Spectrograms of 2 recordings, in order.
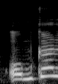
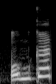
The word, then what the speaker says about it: ओम: ओम यह शब्द 3 वर्णाक्षरों से और एक आधे अक्षर से मिलकर तैयार हुआ है। अ, उ और म यह 3 वर्णाक्षर और ओम के उच्चारण में जो अर्ध बिंदु या चंद्र बिंदु आता है उसे ही आधा अक्षर माना गया है।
